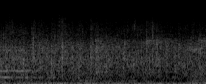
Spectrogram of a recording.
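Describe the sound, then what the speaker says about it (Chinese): Audience applause at a Chinese orchestra concert, with steady dense clapping filling the hall throughout, moderately loud and without pauses. "再次掌声"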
